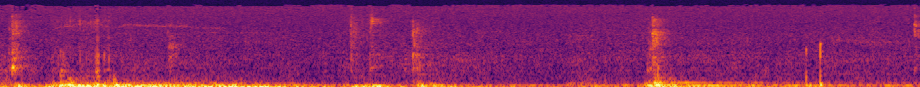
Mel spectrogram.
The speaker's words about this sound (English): And a cat stepped on the keyboard.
